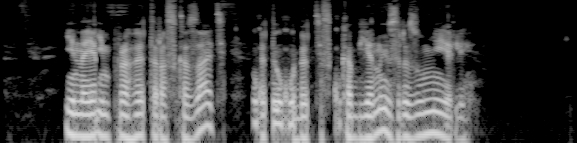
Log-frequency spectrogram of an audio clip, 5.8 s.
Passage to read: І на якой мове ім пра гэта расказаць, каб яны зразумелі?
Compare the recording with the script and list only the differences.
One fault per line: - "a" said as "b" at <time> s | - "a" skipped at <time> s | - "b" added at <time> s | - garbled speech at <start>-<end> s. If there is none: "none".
- "якой мове" skipped at 0.9 s
- garbled speech at 2.5-3.4 s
